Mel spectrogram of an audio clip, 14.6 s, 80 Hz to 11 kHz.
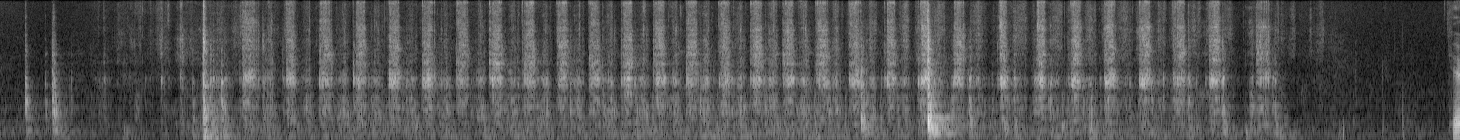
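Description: Rapid ratcheting clicks from a wrench snugging a horn mounting bolt on a 2007-2014 GMC Sierra 2500 HD, a close, busy run of small metallic ticks with brief pauses and a louder clunk midway.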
